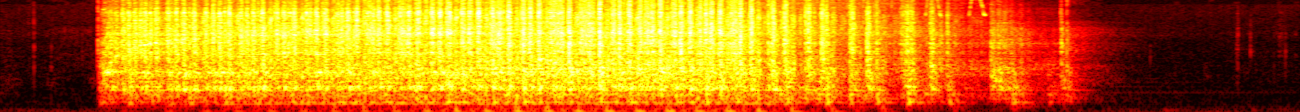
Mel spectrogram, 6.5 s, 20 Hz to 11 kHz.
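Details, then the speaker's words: 1983 Honda ATC 200E 200cc three-wheeler, new battery: fast even starter cranking for about five seconds that never catches; no spark at plug or plug wire, CDI or coil suspected, traced to bad ground. "here we took the plug out and cranked it over no spark from the spark plug we took the plug off of the plug wire stuck a screwdriver in it still no spark so it's not the spark plug"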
